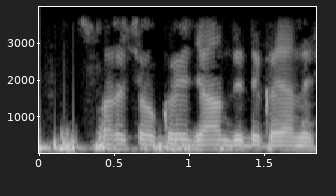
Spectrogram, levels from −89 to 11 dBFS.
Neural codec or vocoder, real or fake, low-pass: none; real; 3.6 kHz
